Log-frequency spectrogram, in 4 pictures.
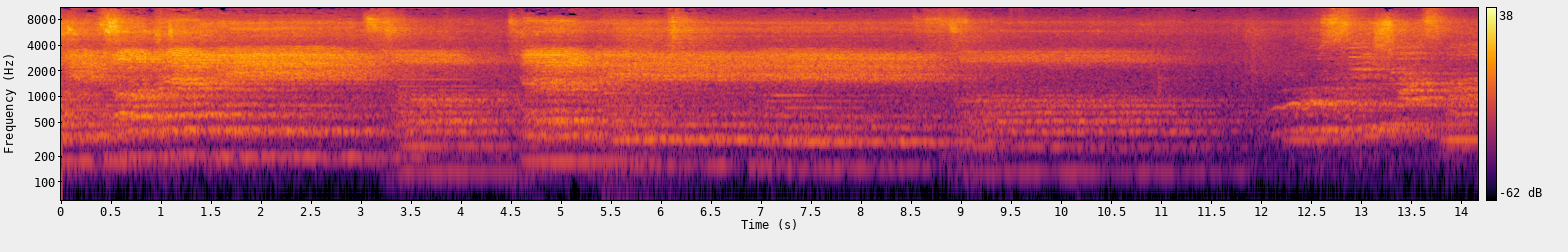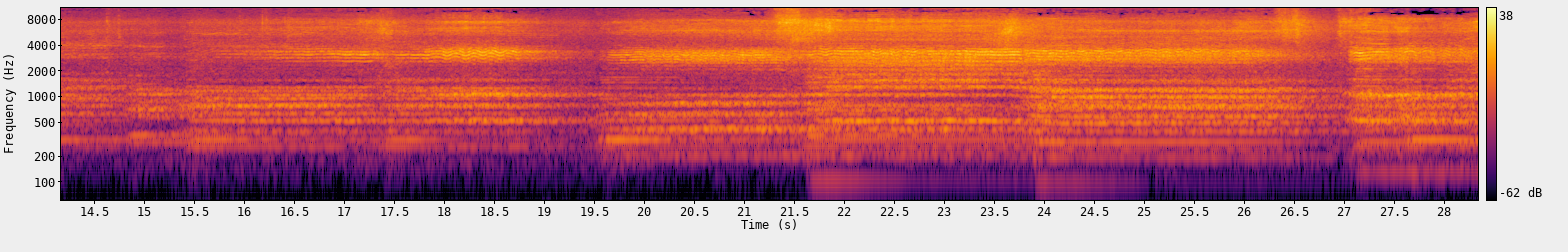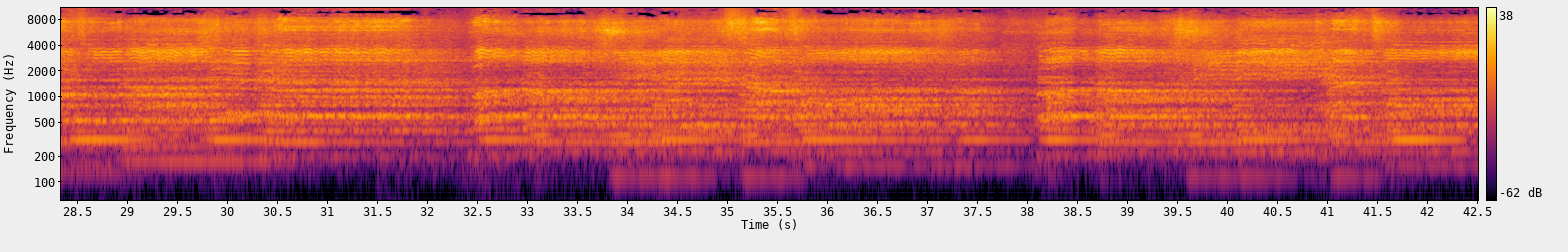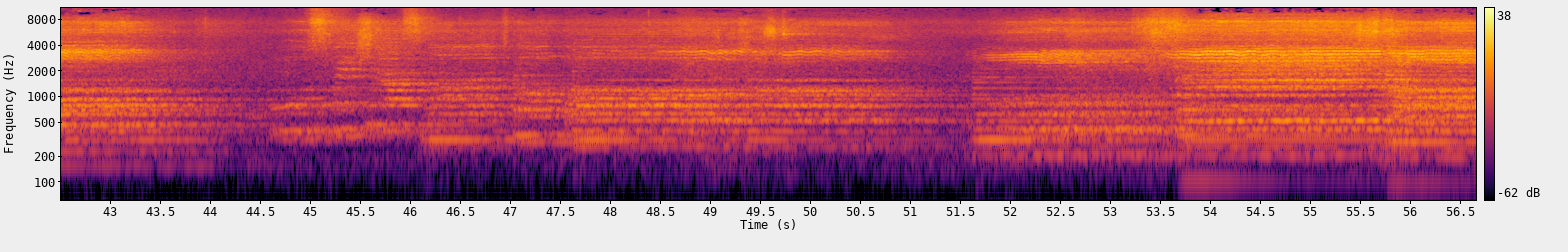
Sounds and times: Choir: 0.0 - 56.6.

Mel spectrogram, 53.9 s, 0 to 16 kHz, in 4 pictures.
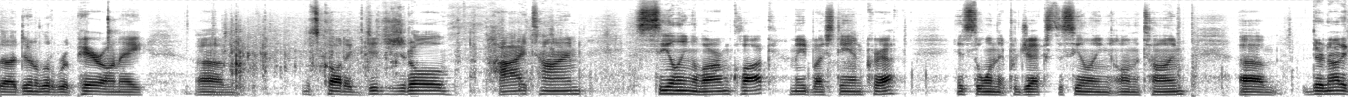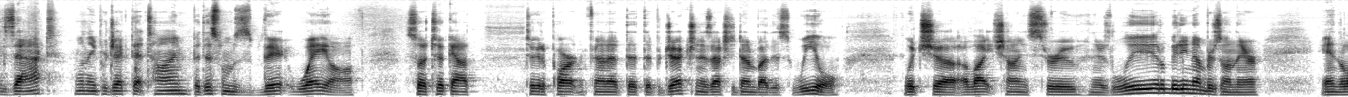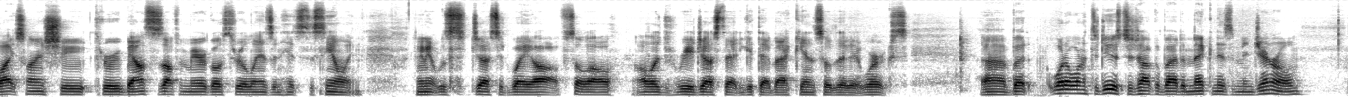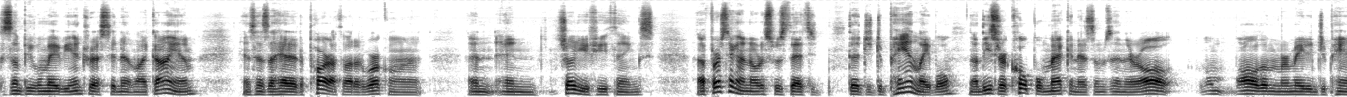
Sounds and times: Speech: 0.0 - 26.1, 26.7 - 36.1, 36.7 - 53.9.

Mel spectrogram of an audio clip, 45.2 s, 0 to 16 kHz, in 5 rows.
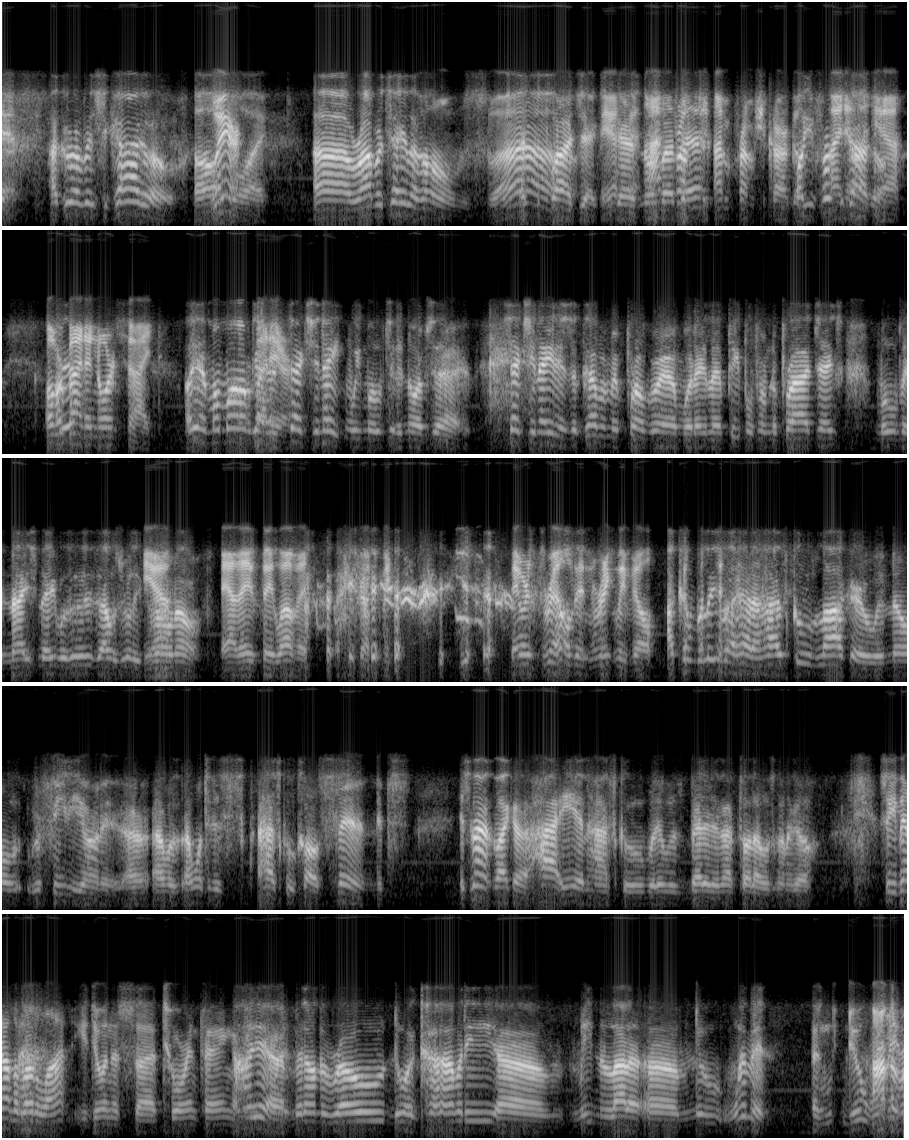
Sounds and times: Speech: 0.0 - 21.9, 22.7 - 45.2.

